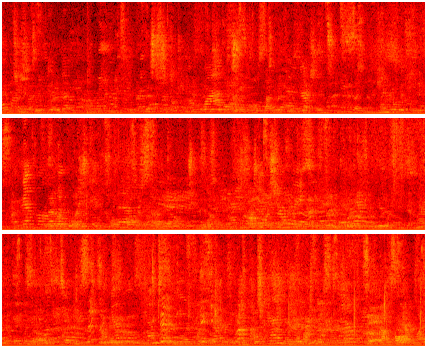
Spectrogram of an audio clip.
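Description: Men and women chat quietly at a distance in a large echoing hall.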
